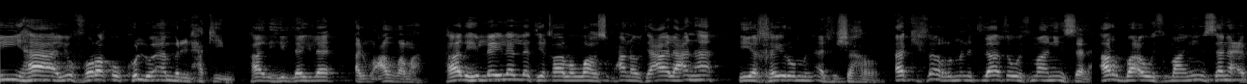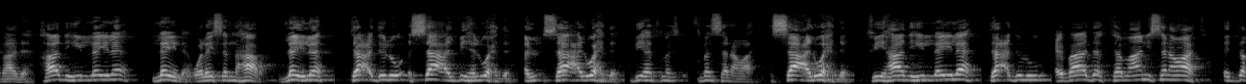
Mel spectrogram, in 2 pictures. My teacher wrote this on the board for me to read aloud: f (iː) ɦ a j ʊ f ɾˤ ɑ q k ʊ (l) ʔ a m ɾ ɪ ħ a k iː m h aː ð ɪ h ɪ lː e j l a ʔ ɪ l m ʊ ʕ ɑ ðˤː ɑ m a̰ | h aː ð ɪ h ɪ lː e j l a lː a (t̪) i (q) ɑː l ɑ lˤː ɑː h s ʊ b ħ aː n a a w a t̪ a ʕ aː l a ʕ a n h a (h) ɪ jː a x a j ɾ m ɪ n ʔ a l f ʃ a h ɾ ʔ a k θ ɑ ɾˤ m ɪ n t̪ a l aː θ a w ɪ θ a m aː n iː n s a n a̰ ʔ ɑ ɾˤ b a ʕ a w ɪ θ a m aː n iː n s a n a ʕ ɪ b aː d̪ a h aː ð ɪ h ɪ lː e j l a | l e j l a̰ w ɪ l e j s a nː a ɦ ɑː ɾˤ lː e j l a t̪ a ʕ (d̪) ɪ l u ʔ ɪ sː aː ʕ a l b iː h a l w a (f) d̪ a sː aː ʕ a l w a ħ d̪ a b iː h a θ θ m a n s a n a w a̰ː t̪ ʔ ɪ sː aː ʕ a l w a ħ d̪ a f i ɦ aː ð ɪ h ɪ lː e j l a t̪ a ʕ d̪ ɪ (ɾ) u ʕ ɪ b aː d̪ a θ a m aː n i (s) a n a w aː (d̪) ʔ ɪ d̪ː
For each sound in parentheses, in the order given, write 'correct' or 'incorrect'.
correct, incorrect: lː, correct, correct, correct, correct, incorrect: ħ, incorrect: l, correct, incorrect: t̪

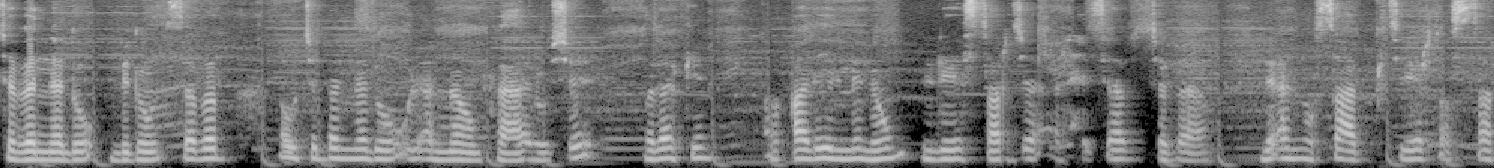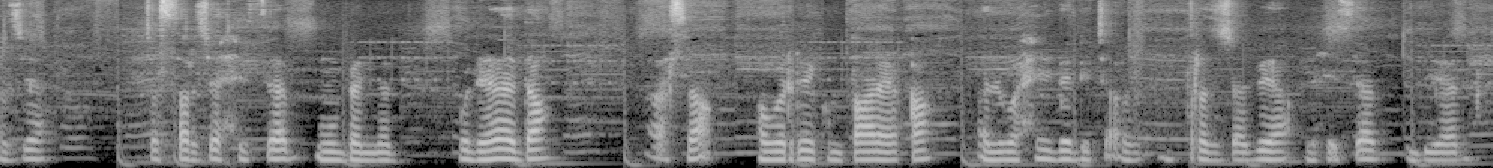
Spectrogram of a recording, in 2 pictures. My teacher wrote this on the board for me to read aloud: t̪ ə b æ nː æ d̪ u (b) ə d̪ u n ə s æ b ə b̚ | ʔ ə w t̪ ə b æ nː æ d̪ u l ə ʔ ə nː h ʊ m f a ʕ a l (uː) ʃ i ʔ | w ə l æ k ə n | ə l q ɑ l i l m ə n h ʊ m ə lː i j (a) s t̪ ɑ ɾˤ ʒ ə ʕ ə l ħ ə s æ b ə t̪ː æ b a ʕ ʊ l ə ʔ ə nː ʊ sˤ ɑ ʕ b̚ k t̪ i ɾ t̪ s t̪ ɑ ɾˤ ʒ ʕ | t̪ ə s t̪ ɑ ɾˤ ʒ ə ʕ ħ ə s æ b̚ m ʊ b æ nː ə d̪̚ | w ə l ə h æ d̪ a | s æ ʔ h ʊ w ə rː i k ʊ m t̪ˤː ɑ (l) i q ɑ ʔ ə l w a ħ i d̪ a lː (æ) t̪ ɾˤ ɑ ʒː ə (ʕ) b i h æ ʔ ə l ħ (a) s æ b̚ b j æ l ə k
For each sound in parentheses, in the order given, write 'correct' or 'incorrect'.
correct, incorrect: u, incorrect: ə, incorrect: ɾ, incorrect: i, correct, incorrect: ə

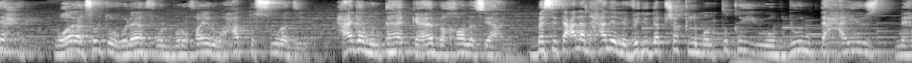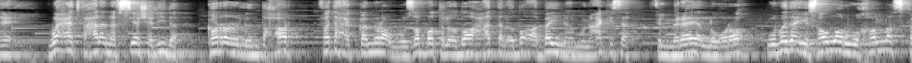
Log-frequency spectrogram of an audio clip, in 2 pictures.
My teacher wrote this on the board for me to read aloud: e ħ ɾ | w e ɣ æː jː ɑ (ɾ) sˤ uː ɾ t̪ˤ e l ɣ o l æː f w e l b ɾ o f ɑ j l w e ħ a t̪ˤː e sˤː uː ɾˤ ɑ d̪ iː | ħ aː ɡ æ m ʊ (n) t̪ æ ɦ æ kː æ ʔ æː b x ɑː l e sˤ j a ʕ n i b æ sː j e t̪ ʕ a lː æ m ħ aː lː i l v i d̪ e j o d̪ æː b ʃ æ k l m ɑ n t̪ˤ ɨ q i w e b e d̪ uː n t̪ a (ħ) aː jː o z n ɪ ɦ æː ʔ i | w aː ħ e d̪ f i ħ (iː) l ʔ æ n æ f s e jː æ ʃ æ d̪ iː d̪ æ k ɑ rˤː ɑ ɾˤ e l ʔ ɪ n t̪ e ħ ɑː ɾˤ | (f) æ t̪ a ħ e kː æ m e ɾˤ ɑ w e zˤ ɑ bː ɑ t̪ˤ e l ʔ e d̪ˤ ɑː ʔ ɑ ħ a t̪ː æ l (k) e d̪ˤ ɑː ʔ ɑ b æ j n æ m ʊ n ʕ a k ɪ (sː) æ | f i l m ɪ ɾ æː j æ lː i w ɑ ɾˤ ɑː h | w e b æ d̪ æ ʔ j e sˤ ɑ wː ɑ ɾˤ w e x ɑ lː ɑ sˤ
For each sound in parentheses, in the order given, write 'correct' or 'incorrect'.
correct, correct, correct, incorrect: aː, correct, incorrect: ʔ, incorrect: s

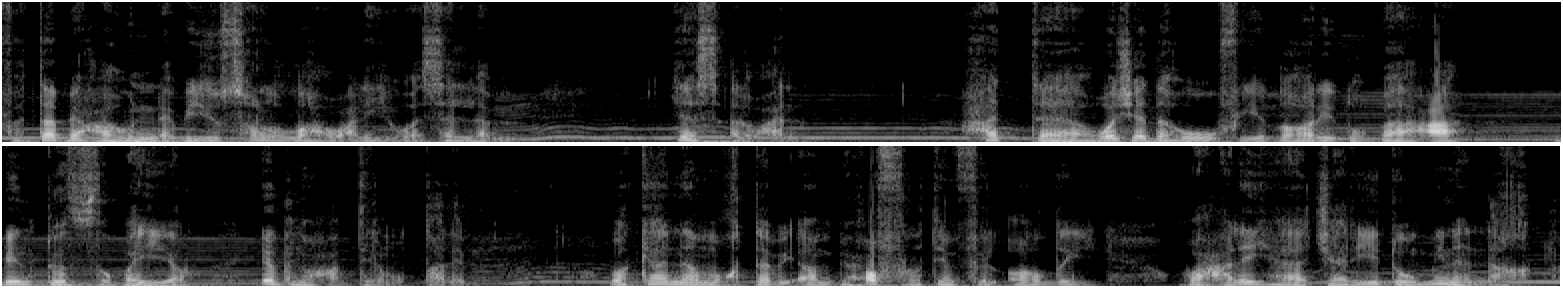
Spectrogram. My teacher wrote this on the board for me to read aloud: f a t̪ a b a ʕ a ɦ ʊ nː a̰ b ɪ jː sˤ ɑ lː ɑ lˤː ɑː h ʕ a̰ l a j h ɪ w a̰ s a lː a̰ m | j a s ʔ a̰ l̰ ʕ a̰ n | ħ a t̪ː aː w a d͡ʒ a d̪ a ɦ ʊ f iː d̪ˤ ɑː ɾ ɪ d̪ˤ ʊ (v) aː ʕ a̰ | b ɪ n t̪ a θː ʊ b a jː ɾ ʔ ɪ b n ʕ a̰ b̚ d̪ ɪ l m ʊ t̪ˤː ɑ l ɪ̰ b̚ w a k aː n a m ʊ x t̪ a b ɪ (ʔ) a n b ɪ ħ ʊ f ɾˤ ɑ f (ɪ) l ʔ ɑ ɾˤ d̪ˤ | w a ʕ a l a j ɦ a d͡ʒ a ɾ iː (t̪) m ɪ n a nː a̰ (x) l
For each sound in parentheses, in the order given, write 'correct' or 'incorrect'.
incorrect: b, correct, incorrect: i, incorrect: d̪, correct

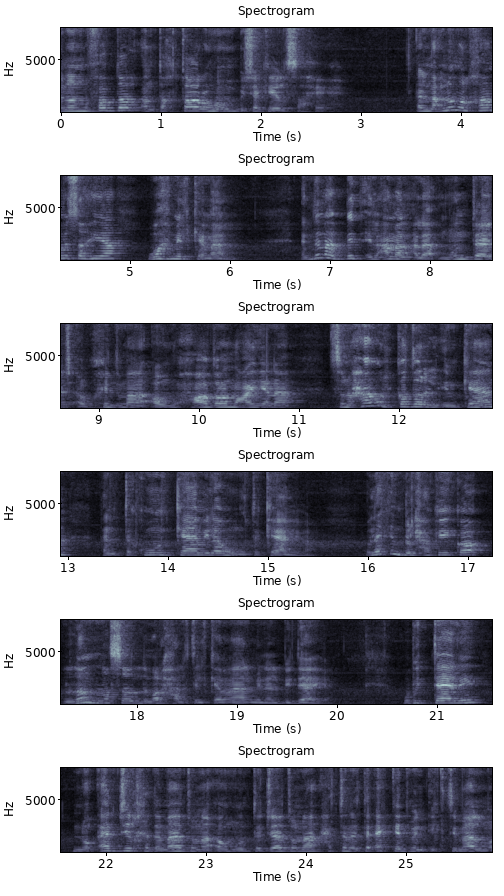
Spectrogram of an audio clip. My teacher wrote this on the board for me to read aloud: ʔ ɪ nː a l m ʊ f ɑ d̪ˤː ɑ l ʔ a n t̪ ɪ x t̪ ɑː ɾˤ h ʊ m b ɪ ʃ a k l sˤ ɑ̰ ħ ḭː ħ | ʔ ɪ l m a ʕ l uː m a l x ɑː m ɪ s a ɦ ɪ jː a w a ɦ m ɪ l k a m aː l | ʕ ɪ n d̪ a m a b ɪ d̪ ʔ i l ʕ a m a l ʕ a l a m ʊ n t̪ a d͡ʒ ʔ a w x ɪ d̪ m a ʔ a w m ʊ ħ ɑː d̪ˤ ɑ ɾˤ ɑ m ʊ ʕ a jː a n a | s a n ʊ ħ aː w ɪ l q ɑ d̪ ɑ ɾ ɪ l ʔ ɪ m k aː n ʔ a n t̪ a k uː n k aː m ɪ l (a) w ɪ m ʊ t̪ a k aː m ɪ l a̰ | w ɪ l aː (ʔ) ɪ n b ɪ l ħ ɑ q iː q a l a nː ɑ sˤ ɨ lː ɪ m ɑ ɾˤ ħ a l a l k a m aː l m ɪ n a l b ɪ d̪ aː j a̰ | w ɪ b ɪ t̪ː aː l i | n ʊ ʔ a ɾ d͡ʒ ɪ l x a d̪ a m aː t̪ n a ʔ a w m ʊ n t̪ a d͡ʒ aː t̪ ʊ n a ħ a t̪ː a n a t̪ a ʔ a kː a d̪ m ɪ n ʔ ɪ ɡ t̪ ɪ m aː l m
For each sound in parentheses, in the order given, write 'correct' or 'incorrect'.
correct, incorrect: k

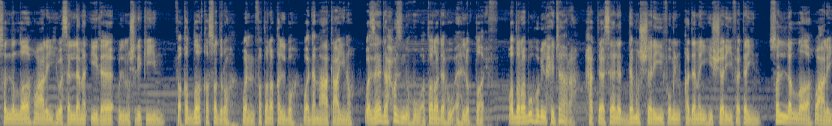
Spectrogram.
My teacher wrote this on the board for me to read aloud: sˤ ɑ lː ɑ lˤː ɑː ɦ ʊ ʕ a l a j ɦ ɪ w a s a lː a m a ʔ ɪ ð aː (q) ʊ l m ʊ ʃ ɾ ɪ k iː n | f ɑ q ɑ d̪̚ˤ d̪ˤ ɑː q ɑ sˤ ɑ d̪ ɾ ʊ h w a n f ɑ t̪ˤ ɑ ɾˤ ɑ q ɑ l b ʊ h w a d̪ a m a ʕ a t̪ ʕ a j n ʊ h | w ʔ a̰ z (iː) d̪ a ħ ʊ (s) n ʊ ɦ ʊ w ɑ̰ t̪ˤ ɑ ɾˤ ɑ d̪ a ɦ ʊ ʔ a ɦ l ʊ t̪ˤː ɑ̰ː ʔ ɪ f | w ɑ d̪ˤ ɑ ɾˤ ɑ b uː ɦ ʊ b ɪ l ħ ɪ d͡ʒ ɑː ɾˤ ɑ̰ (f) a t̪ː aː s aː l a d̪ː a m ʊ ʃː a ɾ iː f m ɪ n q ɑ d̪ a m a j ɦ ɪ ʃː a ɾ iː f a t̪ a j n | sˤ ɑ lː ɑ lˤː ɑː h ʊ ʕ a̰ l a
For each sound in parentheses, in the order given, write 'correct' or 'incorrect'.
incorrect: ʔ, incorrect: aː, incorrect: z, incorrect: ħ

